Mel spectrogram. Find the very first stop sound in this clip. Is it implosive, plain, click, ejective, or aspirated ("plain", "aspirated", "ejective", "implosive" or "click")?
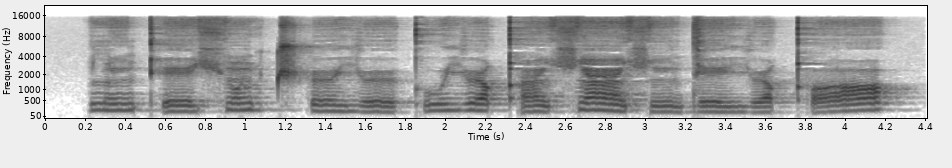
ejective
